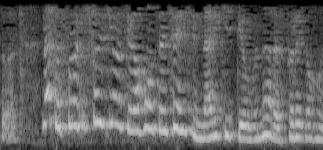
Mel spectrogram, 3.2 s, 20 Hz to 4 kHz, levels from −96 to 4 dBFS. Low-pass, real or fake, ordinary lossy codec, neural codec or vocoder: 3.6 kHz; real; none; none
